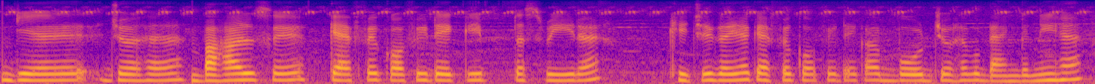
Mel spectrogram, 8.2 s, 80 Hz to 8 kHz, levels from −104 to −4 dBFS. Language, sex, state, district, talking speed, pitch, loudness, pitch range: Hindi, female, Uttar Pradesh, Jyotiba Phule Nagar, 175 wpm, 220 Hz, -27 LUFS, 215-225 Hz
